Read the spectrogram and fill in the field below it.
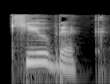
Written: cubicity

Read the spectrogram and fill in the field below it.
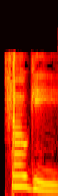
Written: fogydom

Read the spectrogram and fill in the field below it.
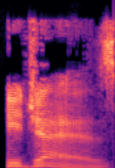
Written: Hedjaz

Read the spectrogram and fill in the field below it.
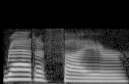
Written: ratifier

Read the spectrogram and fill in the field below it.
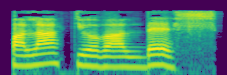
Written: palacio valdes

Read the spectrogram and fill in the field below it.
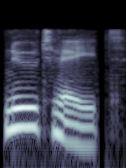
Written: nutate

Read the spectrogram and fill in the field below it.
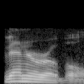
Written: venerable

